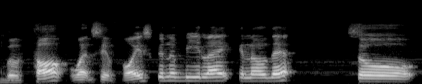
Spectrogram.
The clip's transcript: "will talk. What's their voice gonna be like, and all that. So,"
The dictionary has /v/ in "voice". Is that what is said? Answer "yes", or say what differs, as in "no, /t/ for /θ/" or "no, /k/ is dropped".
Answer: yes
